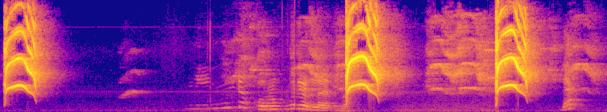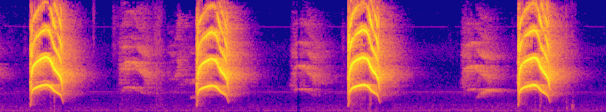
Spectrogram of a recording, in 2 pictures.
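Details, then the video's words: Pet Indian ringneck parrots at playtime making happy sounds: a soft low warbling chatter, then a steady series of seven sharp, shrill arched screeches roughly every one and a half seconds. "Talking Indian Ringneck Parrots Making Happy Sounds"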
